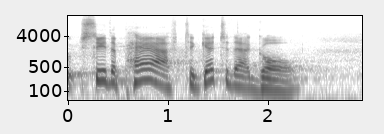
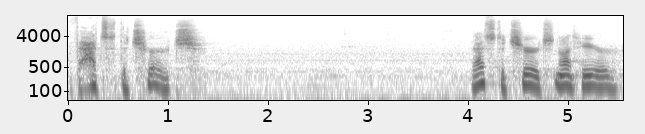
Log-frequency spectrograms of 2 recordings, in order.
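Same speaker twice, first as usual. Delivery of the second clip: hushed; 7 dB quieter, slower than usual. Real, not acted. Hushed sermon point.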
